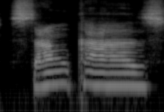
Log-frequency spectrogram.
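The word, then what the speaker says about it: pysanky: hold on i've got i've actually got the pronunciation of this pre-loaded sun cars ukrainian can you hear this i uh as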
